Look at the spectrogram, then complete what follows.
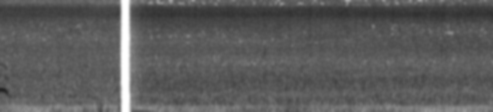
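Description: Shallow mountain stream rushing over and between boulders: a steady rush of water. It cuts out for a split second about two seconds in.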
